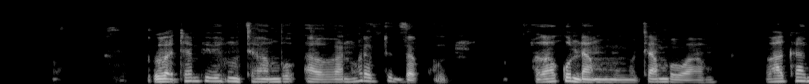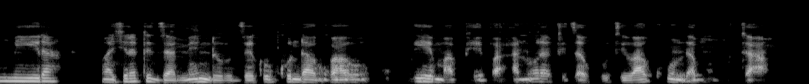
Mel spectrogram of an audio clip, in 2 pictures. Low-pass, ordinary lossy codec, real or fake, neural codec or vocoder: 7.2 kHz; Opus, 24 kbps; fake; codec, 16 kHz, 8 kbps, FreqCodec, larger model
